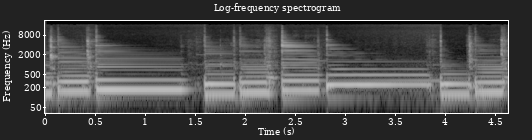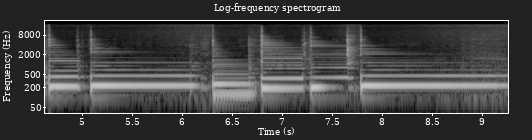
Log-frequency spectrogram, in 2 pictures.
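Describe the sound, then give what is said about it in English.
The four modes of a four-note scale, each started from C, play as a sequence of loud, sustained, buzzy electronic tones, one note after another in four groups with short breaks between notes. “So the four modes of the scale actually sound like this.”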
